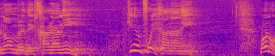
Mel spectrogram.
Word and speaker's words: Hanani: si así se pronuncia yo he aprendido a leer la H como J como una jota abierta hanani fue quien le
